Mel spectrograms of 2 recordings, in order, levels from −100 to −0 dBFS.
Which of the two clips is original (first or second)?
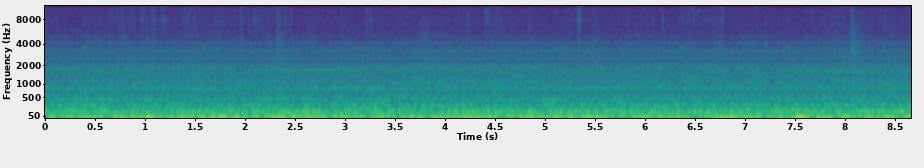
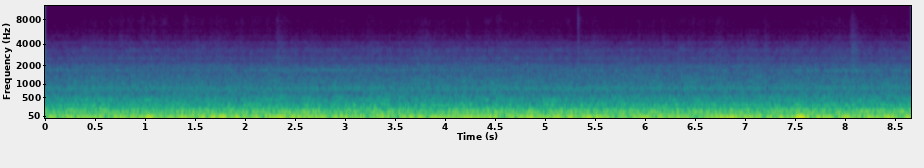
first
